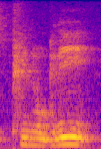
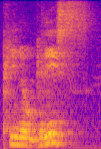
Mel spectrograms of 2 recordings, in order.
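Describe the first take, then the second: First: The final S of Gris is silent. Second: The final S of Gris is pronounced. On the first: The speaker calls it right. "that's how it's pronounced" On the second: The speaker calls it wrong. "they might pronounce the S at the end"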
